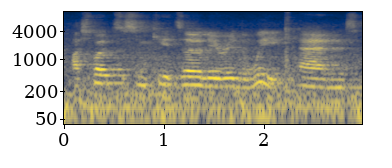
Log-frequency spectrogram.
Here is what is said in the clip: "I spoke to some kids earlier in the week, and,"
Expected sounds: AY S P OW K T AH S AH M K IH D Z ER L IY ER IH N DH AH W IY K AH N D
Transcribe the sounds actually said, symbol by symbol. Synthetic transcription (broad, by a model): AY S P OW K T AH S AH M K IH D Z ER L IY ER IH N DH AH W IY K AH N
